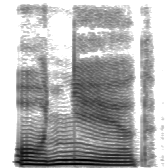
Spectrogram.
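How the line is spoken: Groan. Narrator (Russian): простонала я

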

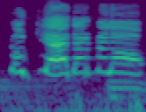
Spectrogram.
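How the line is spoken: Terrified shout. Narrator (Italian): gridai io, perché mi parve di vedere lo spaventoso spettro vagare per la stanza

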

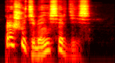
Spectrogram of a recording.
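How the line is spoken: Sighing, quiet. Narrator (Russian): Она вздохнула, тихо произнесла

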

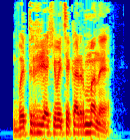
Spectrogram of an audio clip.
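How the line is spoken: Sharp command. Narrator (Russian): резко велел второй

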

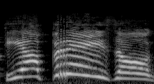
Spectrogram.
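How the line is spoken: Shouted. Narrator (Italian): gridò Bastoncello

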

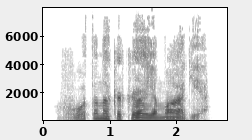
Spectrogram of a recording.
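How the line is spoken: Whisper. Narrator (Russian): прошептал

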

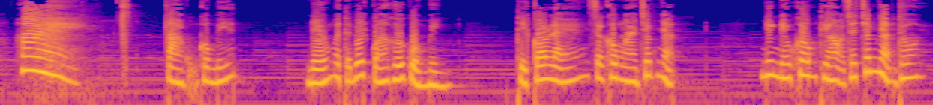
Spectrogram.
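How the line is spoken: Sighing soft reply. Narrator (Vietnamese): Trâm thở dài rồi khẽ đáp

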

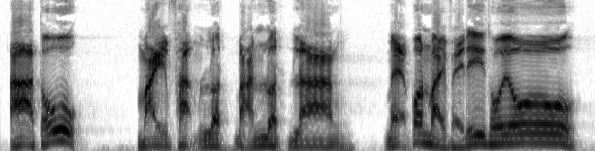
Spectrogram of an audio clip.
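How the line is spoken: Loud call through cupped hands. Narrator (Vietnamese): Ông Sùng trưởng bản bắt tay làm loa lớn tiếng gọi

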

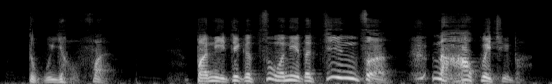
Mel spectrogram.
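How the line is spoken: Crying out in grief. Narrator (Chinese): 米勒哭喊着说道

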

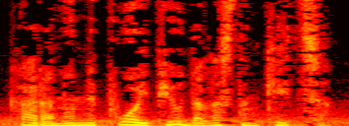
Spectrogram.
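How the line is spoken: Mildly surprised exclamation. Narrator (Italian): esclamò Ronnie, non troppo sorpreso

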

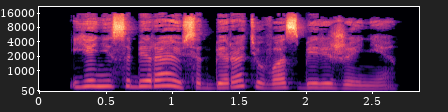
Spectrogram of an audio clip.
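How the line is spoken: Tired explanation. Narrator (Russian): устало объяснила Юля еще раз

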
